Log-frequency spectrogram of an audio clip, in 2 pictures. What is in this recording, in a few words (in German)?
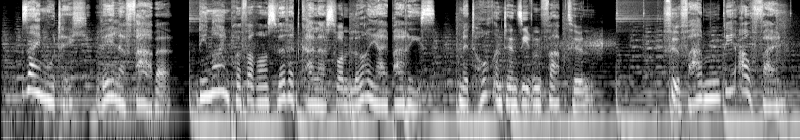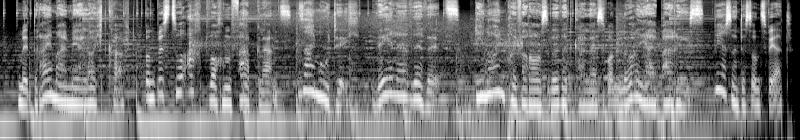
Werbung; Loreal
